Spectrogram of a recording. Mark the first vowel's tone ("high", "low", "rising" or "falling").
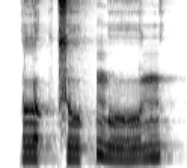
rising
